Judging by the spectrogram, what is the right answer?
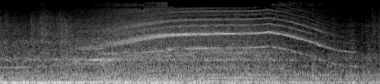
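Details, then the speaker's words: Turbo Daihatsu Mira, first pull with newly fitted BLITZ blow-off valve replacing HKS: high thin whistle climbs with revs then sweeps down on throttle close, toy-like and screechy. "Yeah, it literally doesn't sound real. I really don't know."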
